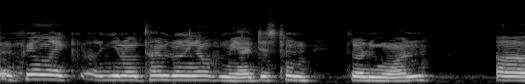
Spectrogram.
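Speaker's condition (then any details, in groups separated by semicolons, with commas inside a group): Cerebral palsy; from birth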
